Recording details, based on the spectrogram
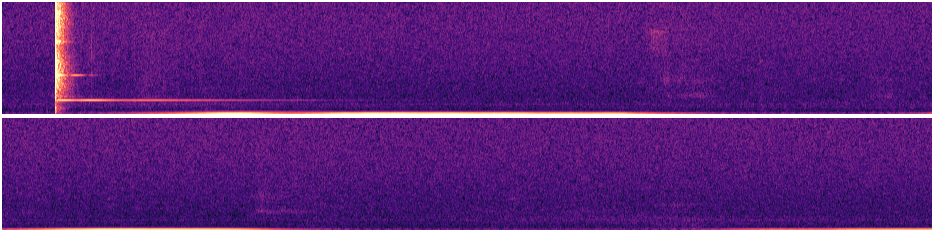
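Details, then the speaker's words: Role-played ASMR ear examination for hearing loss, right ear worse than left, eyes closed: a struck tuning fork rings with a steady low hum that swells and fades as it is held close, then far from the ear. "okay so yeah so i was holding it really close and then far away so it sounds like when it's really close to your ear you can hear it but when it's further away it's you can't hear it as much"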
